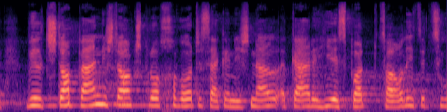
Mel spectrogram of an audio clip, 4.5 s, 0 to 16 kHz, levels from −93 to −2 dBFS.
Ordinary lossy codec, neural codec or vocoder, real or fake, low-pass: none; vocoder, 44.1 kHz, 128 mel bands, Pupu-Vocoder; fake; 14.4 kHz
